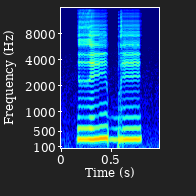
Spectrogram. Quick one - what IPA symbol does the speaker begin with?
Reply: ð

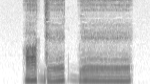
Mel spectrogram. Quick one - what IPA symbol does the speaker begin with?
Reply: a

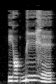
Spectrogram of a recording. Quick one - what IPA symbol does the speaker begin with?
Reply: j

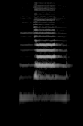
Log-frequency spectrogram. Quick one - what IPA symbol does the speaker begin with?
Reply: ɲ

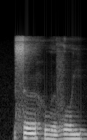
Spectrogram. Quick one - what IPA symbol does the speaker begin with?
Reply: s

